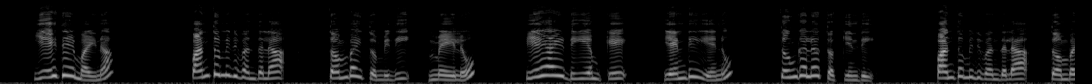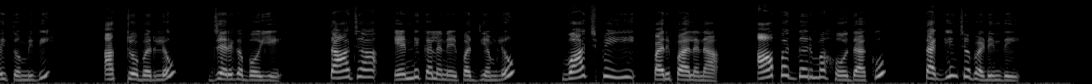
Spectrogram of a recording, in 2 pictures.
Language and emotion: Telugu, neutral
